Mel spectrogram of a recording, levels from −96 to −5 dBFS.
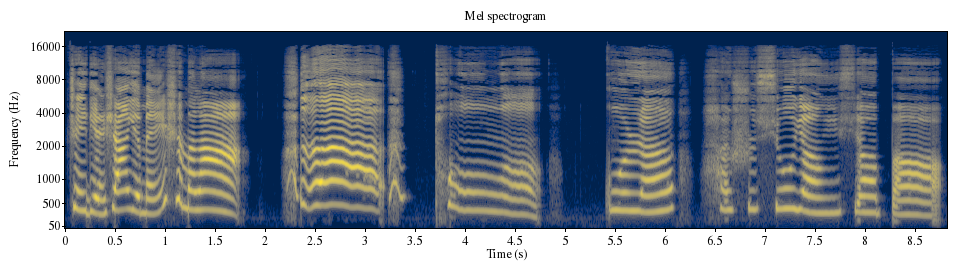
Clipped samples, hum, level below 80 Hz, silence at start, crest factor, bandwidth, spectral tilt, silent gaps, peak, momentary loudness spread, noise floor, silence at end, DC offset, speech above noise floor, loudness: under 0.1%; none; -84 dBFS; 0.05 s; 18 dB; 16.5 kHz; 1 dB/octave; none; 0 dBFS; 19 LU; -66 dBFS; 0.05 s; under 0.1%; 48 dB; -16 LUFS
